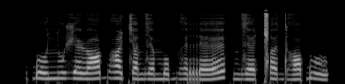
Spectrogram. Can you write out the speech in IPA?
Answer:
ɓ o ɲ u ʒ ɛ ɭ ɑ bʱ ɑ c ɐ n z ɛ m o bʱ ɛ r ɛ | n z ɛ ǁ ɐ dʱ ɒ ɓ u

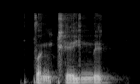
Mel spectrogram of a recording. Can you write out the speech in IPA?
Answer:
t̪ ɐ˨˩ ŋ kʰ e˨˧ j n̪ ɪ˧ k̚

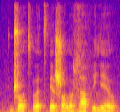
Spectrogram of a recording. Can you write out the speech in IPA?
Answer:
ɖ͡ʐ o t͡sʼ ʊ ə̯ t͡sʼ e ʂ ɔ l o ɮ a f i lʲ ɛ ʊ̯

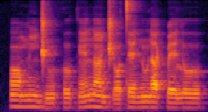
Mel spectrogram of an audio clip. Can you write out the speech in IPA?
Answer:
ɔ̃˧ m ĩ˧ d͡ʒ ũ˨ h o˨ k ɛ̃˨˦ n ã˧ d͡ʒ ɔ˨ t ɛ˧ n ũ˧ ɾ a˧ k͡p ɛ˧ l o˧

